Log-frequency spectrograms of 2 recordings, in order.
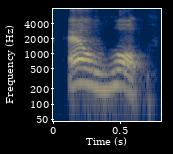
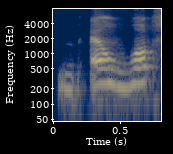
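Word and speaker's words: LWOP: is life without parole al-wop it's called by the American the Americans say El there are very many l-wops so they use the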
